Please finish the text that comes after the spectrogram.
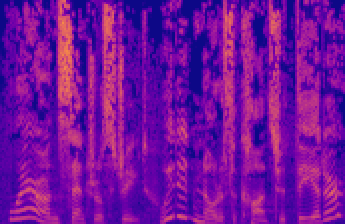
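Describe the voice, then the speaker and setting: Prim, indignant period lady acted by a woman, medium pitch, disapproving, radio play staged in an echoing hall. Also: wildly swooping pitch, moderate pace. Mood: uneasy, snobbish. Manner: prim, scolding. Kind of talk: live radio drama acting. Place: performing arts centre stage. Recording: long hall reverb of live stage.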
